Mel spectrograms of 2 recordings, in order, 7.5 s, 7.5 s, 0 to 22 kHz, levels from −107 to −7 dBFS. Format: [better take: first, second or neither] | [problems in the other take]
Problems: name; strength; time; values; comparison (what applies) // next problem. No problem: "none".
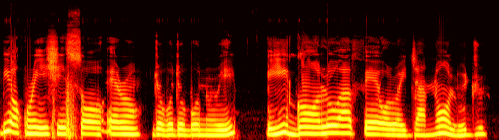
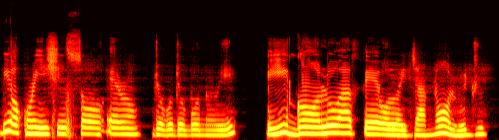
first | noise reduction (neural mask model DeepFilterNet 3)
